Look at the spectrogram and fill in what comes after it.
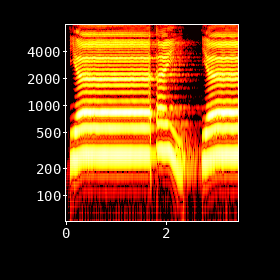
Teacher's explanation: ya tasdid kita baca dengan nabr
